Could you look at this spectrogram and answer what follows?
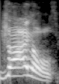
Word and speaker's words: Giles: help as xander says it rhymes with miles and then willow says it's pronounced giles but it's spelled with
